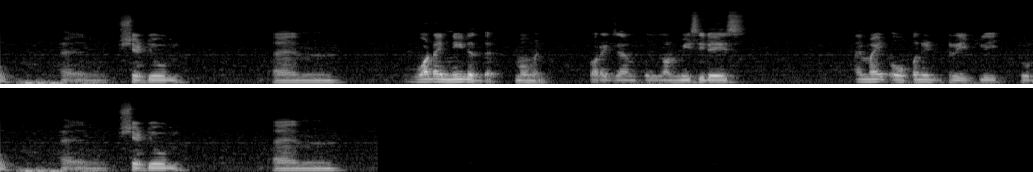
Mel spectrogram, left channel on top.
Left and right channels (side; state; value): right; drops out; at 3.8 s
